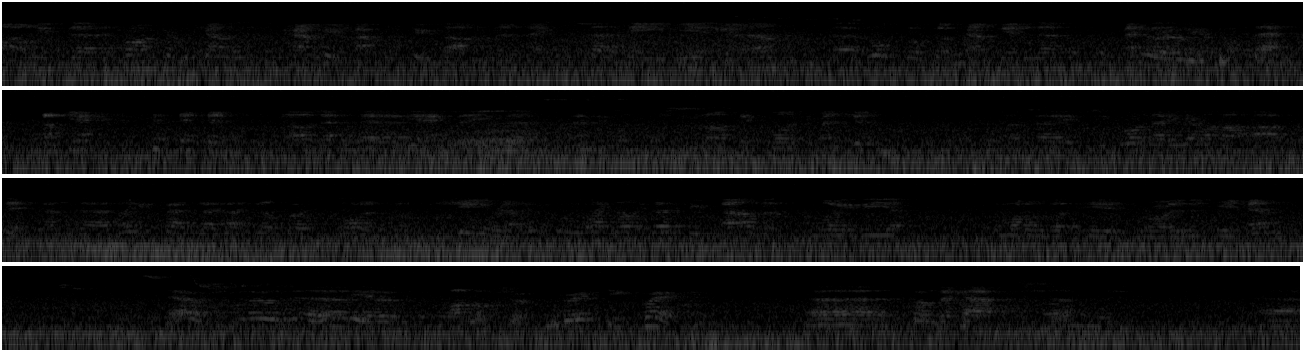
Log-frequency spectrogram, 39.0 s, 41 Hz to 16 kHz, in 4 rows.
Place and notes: Jacksons Ln, Scarborough, UK - olivers mount road racing 2021 ...
bob smith spring cup ... olympus LS 14 integral mics ... running in sort of sync with the other recordings ... starts with 600cc group B and continues until twins group B practices ... an extended time edited recording ...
